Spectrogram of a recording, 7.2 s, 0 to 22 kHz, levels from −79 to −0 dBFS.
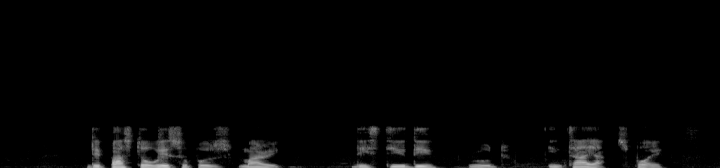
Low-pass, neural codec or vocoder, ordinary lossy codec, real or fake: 5.4 kHz; none; none; real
